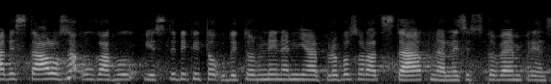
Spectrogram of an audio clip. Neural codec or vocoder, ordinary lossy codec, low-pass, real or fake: codec, 24 kHz, 0.9 kbps, WavTokenizer, medium speech release version 1; MP3, 96 kbps; 10.8 kHz; fake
